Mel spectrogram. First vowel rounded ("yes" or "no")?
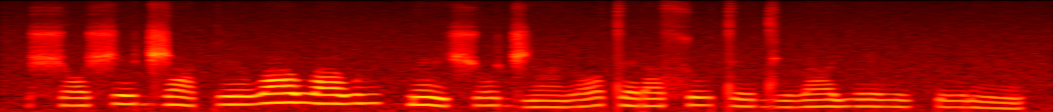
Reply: yes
